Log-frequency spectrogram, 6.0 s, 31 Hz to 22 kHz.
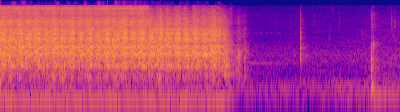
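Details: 1957 Willys FC-150 engine with plug wires transferred over: steady, even cranking at about four beats a second, no firing, then it stops; no spark because the plug wire order and timing are wrong.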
